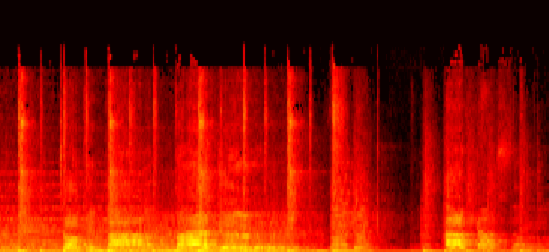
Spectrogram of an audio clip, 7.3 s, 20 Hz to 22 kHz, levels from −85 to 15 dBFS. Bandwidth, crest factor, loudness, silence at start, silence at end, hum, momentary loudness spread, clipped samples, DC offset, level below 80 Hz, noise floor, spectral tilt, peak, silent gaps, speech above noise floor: 18 kHz; 18 dB; -20 LUFS; 0 s; 0 s; none; 14 LU; under 0.1%; 3%; -30 dBFS; -43 dBFS; -4.5 dB/octave; -2 dBFS; none; 25 dB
